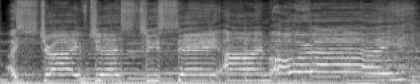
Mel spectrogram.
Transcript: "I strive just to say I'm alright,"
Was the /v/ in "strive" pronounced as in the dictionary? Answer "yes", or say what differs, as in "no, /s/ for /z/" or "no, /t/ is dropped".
yes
